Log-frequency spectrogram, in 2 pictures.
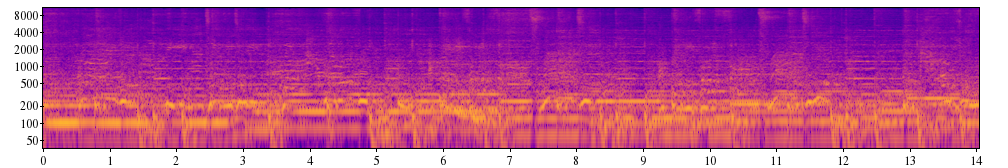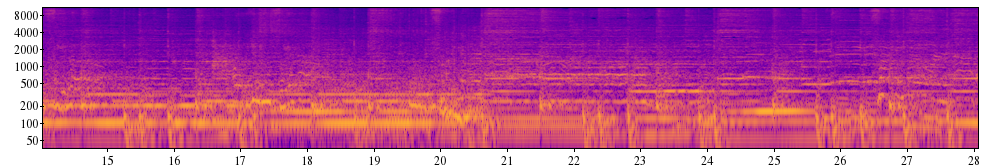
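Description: Live rock band playing loud through a PA, heard from the audience: a male lead vocalist singing over electric guitars, bass, keyboards and drums.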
